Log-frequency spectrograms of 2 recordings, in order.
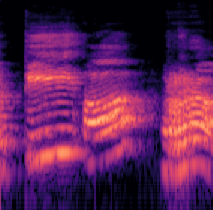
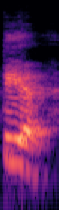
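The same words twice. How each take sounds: First: "टी अ र" said slowly as separate sounds, टी then अ then र; sounded out in parts. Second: "टीयर" said as one smooth word, टी gliding into अर; blended into one word. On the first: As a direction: break टीयर into "टी अ र", slow. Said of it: "फिर अ होगा तो". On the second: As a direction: join the sounds into "टीयर" with a falling close. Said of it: "क्या हो जाएगा". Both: Shown as a demonstration.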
